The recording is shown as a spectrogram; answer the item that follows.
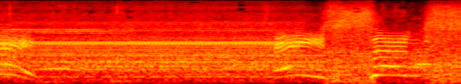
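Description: Arena game-clock buzzer sounding one steady tone for about a second and a half, signalling the end of the game, with a commentator's voice briefly at either end.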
